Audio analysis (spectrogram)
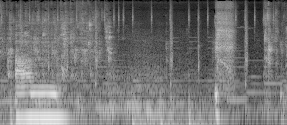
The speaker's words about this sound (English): Finish pouring.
